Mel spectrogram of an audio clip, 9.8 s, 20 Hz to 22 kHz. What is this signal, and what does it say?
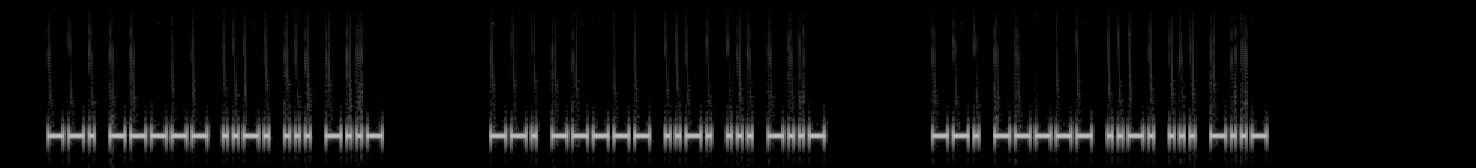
Morse code, heard as a keyed tone, about 36 wpm, 700 Hz. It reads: G0FSX G0FSX G0FSX
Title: DXCC-100 Call Signs - 5 Characters - Repeated 3x - 35wpm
